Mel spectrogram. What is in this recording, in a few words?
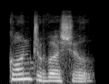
"controversial", Indian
